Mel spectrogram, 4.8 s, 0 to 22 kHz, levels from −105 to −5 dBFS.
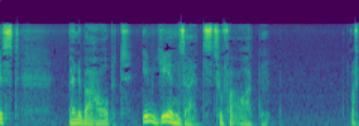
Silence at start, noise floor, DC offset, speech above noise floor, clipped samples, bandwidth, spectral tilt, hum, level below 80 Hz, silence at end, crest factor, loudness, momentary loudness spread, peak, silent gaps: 0 s; -61 dBFS; under 0.1%; 38 dB; under 0.1%; 10.5 kHz; -3.5 dB/octave; none; -48 dBFS; 0 s; 22 dB; -21 LUFS; 19 LU; -2 dBFS; none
